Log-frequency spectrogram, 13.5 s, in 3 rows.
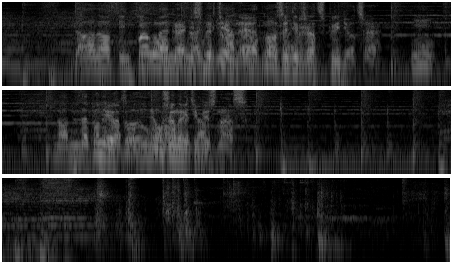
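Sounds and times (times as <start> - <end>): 
speech: 0.8 - 7.1
house door lock and latch clicking and rattling: 10.0 - 12.4
keys jangling: 11.0 - 13.2.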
